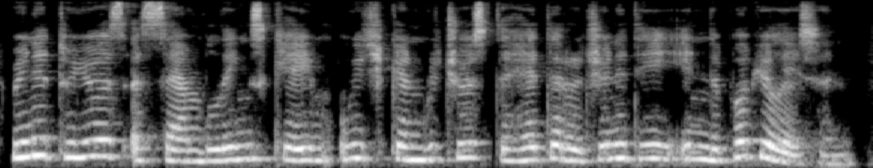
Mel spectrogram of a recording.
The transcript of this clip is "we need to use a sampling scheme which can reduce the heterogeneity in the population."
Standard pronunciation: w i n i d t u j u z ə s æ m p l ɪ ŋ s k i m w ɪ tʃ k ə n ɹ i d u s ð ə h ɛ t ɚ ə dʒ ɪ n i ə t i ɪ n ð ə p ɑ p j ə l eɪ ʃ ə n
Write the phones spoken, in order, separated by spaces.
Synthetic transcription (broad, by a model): w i n i d t u j u z ə s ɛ m b l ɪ ŋ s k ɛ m w ɪ tʃ k ə n ɹ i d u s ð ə h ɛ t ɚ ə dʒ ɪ n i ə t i ɪ n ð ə p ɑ p j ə l eɪ ʃ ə n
